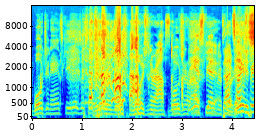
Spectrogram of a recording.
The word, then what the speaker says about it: Wojnarowski: Wojnarowski.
